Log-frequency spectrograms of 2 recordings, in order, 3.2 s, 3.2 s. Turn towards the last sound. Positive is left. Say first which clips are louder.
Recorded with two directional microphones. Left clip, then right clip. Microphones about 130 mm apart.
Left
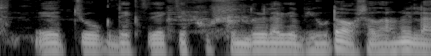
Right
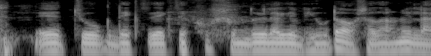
# right 4 dB
turn(degrees=-15)  # may be behind; listen again after turning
